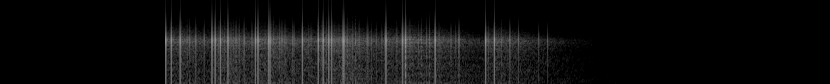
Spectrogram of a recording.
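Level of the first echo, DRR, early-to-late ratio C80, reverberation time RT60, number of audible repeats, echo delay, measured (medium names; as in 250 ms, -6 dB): -16.0 dB, 5.5 dB, 7.0 dB, 2.9 s, 3, 158 ms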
